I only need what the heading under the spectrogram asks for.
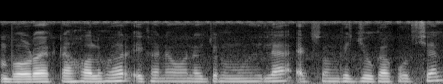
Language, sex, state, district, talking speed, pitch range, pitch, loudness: Bengali, male, West Bengal, Paschim Medinipur, 135 wpm, 130-140 Hz, 135 Hz, -17 LUFS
